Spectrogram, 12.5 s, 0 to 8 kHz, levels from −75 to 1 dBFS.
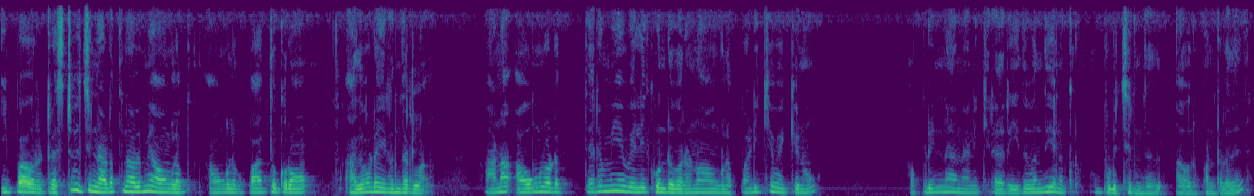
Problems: constant background noise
